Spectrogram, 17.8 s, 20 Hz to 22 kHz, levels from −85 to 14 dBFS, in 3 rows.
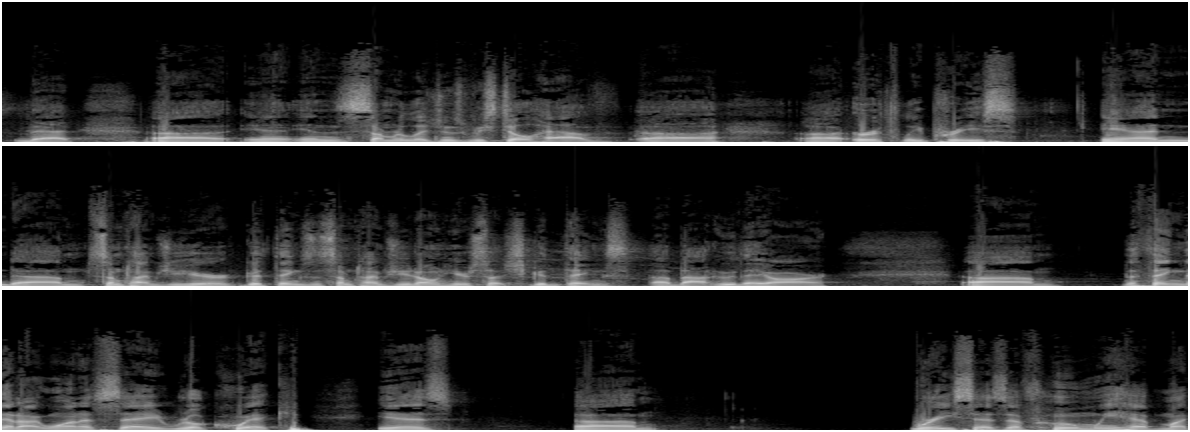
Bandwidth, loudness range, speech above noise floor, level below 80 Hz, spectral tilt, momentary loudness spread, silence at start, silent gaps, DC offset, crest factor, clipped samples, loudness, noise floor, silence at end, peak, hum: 14.5 kHz; 2 LU; 69 dB; -30 dBFS; -6 dB/octave; 7 LU; 0.05 s; none; under 0.1%; 16 dB; under 0.1%; -15 LUFS; -84 dBFS; 0 s; 0 dBFS; none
